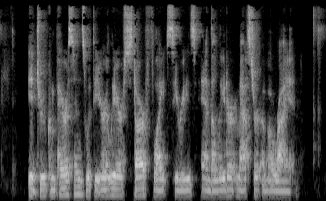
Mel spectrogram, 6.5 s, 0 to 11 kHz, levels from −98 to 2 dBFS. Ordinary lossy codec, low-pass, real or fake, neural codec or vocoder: MP3, 64 kbps; 9.9 kHz; real; none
